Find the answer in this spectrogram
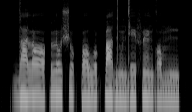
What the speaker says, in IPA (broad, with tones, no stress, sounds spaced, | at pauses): d a˦ l ɔ˦˨ | l o˧ ʃ o˨ k͡p ɔ˨ w o˨˦ k͡p a˧ d ũ˨ d e˧ f ɛ̃˧ ɡ ɔ˨ m ĩ˨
